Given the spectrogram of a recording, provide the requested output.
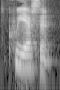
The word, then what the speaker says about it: quiescent: looked it burn ethically it's kW EE mystic eight the qu i e KW EE if you just swap those out in your head quiescent right that's the easiest way to pronounce that so what does quiescent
